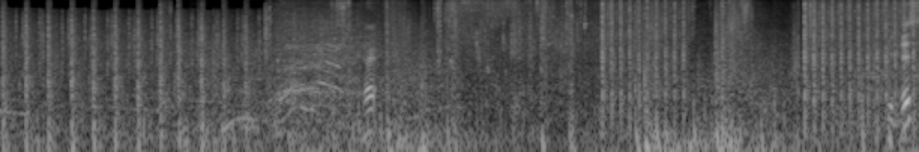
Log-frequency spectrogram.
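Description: SDG rifle fire in the Call of Duty Vanguard campaign, with rapid bursts of shots and mechanical clatter, loud and close, over game ambience and intermittent talk.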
